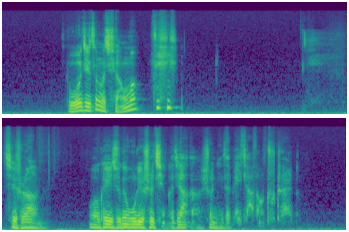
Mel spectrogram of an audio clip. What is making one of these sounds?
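A man speaks calmly and warmly, close by.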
